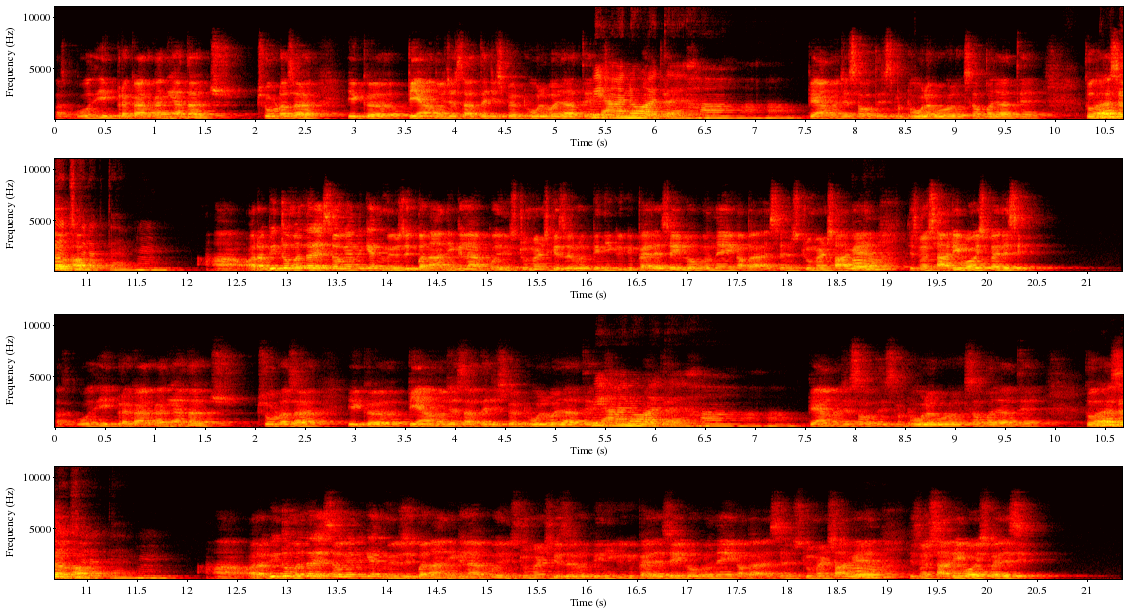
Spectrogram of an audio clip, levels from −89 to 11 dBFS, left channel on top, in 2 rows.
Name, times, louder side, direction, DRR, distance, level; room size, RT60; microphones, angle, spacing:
voice 1, 0.0-1.7 2.0-6.2 7.5-11.0 12.2-20.3, left 1 dB, 90° left, -1 dB, 3.7 m, -25 dB
voice 2, 5.4-7.4 10.1-11.8 18.6-19.1, left 2 dB, 55° left, 3 dB, 2.3 m, -27 dB
13.0 x 11.0 x 5.4 m, 0.99 s
head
